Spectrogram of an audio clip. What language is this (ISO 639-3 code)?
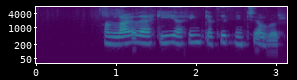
isl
